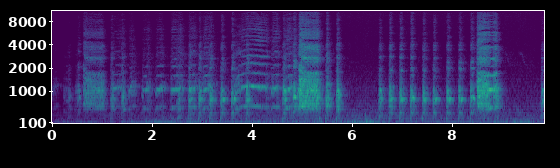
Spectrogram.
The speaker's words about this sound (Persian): مرغ قشنگم داره قد قد قدا میکنه، شاید داره منو صدا میکنه، دونه میخواد تا بخوره، برای من تخم بذاره.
